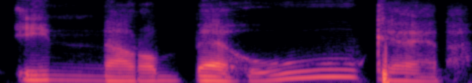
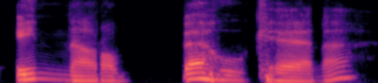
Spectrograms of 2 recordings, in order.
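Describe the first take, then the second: First: The vowel after 'rabbah' is long. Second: The vowel after 'rabbah' is short. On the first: The speaker calls it right. "I will say ... This wow here" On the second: The speaker calls it wrong. "I will not say"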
